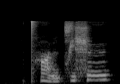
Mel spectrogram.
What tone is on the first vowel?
low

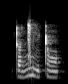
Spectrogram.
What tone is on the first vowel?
low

